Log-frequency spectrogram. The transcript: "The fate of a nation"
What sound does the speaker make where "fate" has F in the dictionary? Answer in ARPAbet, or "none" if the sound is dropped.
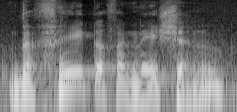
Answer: F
